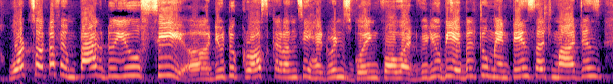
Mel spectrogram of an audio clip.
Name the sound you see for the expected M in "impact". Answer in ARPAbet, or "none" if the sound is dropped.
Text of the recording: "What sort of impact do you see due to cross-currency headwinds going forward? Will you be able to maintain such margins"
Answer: M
